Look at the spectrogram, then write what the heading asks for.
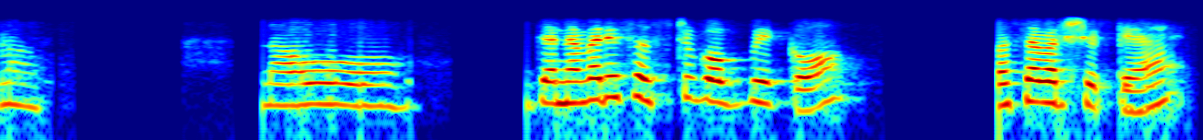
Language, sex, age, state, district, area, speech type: Kannada, female, 30-45, Karnataka, Mandya, rural, conversation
